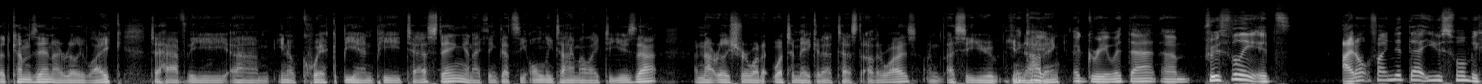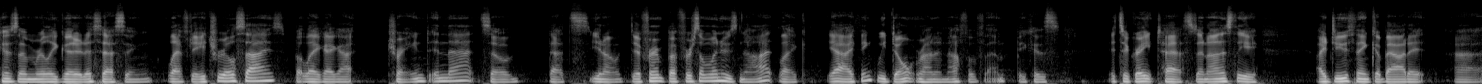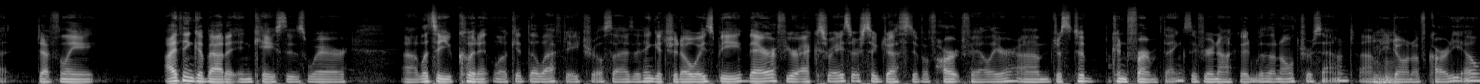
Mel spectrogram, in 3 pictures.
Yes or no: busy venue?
yes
